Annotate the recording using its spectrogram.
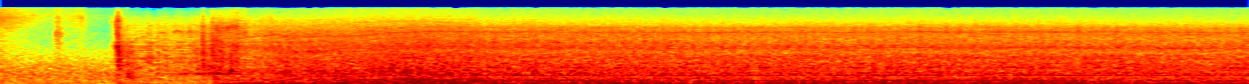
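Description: A truck engine roars and rumbles loudly.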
